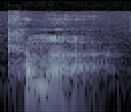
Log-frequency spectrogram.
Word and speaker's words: Khmer: alien to English, and you can regard the H as silent in words like Khan, Khaled, and Khmer. Except to the extent that you can't help making a very slight H sound as you change letters, as in Khan and Khmer.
